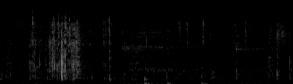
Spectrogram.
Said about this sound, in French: j'avais acheté donc un papier comme ça à Action, donc transparent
